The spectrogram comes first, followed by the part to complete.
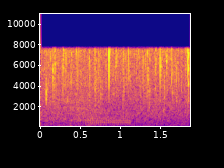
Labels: {"label": "biophony, croak", "recorder": "SoundTrap 500"}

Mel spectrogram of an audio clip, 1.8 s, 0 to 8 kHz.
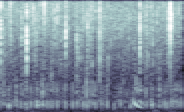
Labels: {"label": "biophony, grouper groan", "recorder": "SoundTrap 300"}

